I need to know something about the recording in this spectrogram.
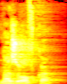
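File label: saw desc, Russian; tuxpaint-stamps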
